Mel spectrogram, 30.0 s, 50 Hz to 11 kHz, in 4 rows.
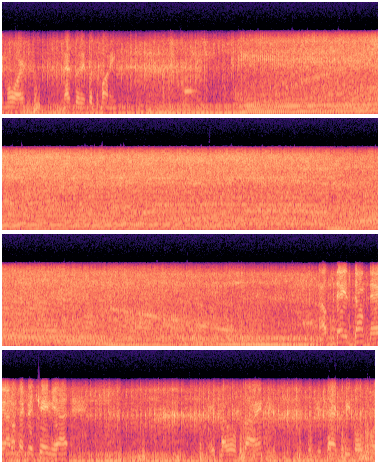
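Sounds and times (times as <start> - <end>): quad bike engine running: 0.0 - 30.0.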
